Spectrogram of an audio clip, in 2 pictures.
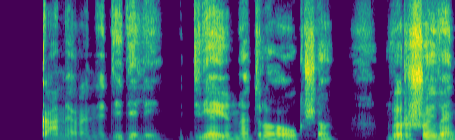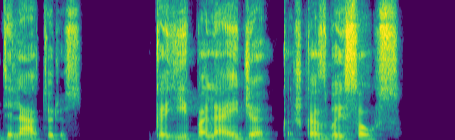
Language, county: Lithuanian, Kaunas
